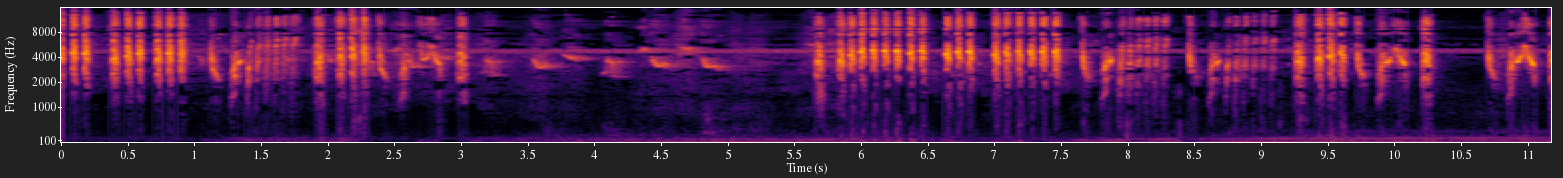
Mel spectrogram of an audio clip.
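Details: Long-tailed shrike master song for training songbirds: bursts of quick high chips, then a quieter passage of soft descending whistles, followed by renewed fast rattling chatter over a faint low hum.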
